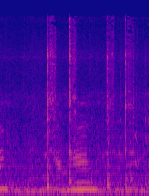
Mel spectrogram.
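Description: A spoon stirs adobo seasoned with pepper in a pan, making a few scraping metallic clinks over a steady background sizzle, with brief voice sounds in between.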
